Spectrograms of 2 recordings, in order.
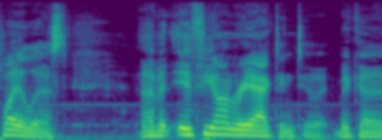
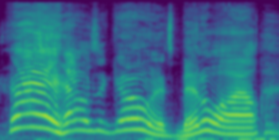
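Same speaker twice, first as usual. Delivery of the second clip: mock casual greeting; 10 semitones higher, 4 dB louder than usual. Planning a chance run-in with an old friend, faked cheery greeting. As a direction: feign a big, breezy surprise hello. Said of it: "just happen to show up ... and just say".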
